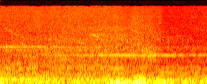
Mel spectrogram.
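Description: Background music with steady held tones, and a brief low rumble about a second in.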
